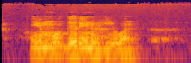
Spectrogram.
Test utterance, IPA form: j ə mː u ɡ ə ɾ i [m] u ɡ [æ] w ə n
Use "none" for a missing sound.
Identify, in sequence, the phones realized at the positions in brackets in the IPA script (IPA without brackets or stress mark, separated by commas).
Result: n, i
